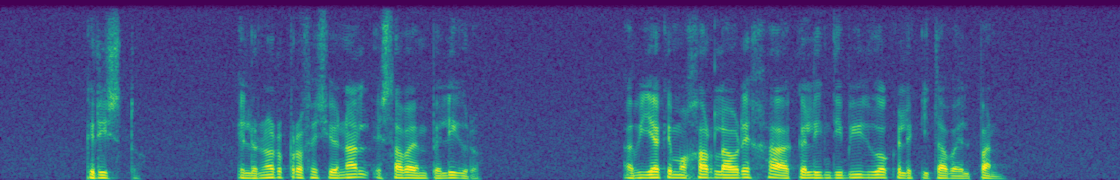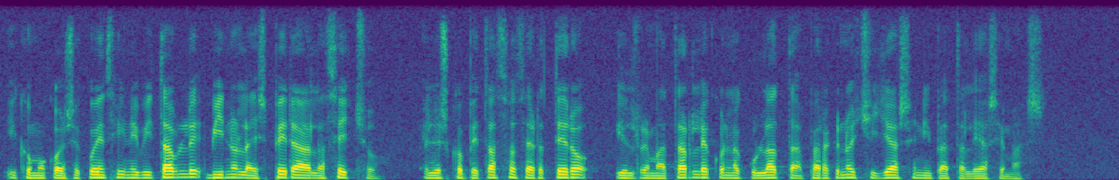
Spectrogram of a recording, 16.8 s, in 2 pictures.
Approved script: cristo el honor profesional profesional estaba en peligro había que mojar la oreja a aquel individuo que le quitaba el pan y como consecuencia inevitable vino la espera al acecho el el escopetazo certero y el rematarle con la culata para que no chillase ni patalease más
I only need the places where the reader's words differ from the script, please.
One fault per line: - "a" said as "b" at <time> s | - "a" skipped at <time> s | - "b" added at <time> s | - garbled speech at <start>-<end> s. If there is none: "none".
- "profesional" skipped at 2.8 s
- "el" skipped at 11.7 s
